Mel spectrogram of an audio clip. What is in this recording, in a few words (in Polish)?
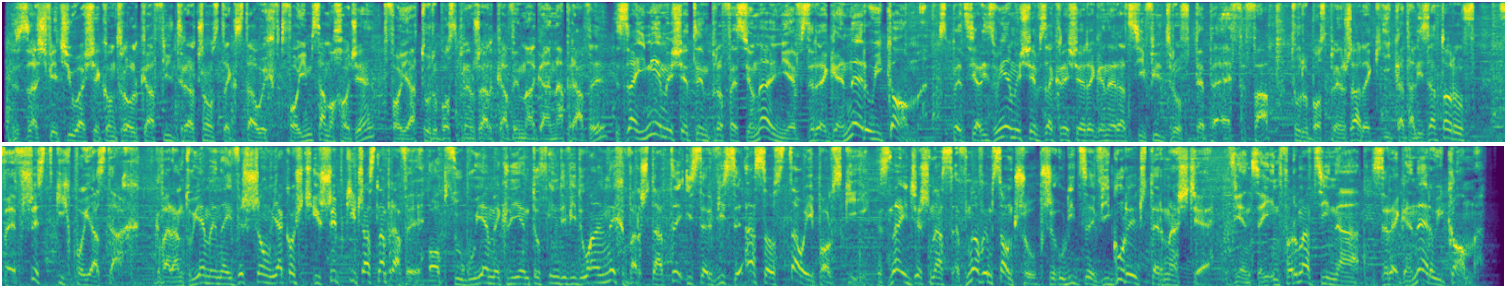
spot radio; Zregeneruj com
